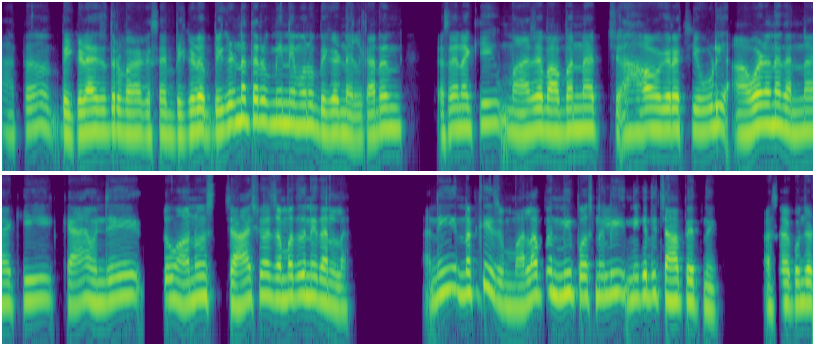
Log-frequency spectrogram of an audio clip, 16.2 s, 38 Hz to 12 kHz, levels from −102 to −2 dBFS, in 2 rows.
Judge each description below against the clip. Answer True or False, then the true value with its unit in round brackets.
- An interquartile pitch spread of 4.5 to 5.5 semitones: False (3.9 semitones)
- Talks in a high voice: False (160 Hz)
